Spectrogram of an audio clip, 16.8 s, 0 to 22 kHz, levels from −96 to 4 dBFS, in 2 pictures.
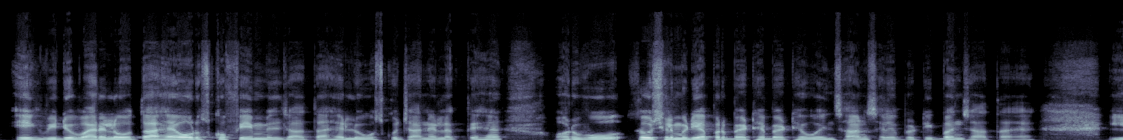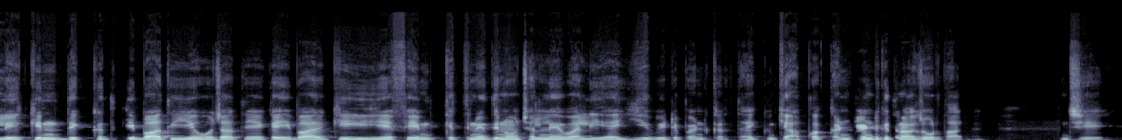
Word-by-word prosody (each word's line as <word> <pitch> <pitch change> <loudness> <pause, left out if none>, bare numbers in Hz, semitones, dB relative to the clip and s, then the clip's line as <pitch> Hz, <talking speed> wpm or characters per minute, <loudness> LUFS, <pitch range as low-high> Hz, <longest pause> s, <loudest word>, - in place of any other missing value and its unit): एक 135 +1 +2
video 130 +1 +1
viral 120 +4 +4
होता 120 +3 +4
है 150 +4 +4
और 165 -3 +7
उसको 170 +6 -4
फ़ेम 130 -1 +2
मिल 110 -1 -3
जाता 110 +4 -4
है 150 +1 -3
लोग 125 -3 -2
उसको 120 +1 -8
जाने 105 +4 -3
लगते 120 +2 -6
हैं 175 +2 -1 0.4
और 120 0 -3
वो 160 +3 +1 0.3
सोशल 150 0 +6
मीडिया 140 0 +5
पर 150 - +2
बैठे-बैठे 120 -1 -1
वो 125 -1 -3
इंसान 120 +9 -3
सेलिब्रिटी 110 +5 -8
बन 105 -3 -1
जाता 95 +1 -9
है। 110 - -16 0.6
लेकिन 145 +8 +2
दिक्कत 130 +6 -2
की 175 - +4
बात 140 +2 +6
ये 160 +4 +2
हो 165 -2 +2
जाती 150 +2 -2
है 160 - -1
कई 150 -1 +2
बार 165 +1 +4
कि 175 - -1 0.3
ये 155 - +4
फ़ेम 155 +4 +3
कितने 170 +5 -1
दिनों 140 +2 +2
चलने 130 +2 +1
वाली 130 +2 -1
है 155 0 0
ये 115 -1 -7
भी 140 +4 -5
डिपेंड 105 -6 -8
करता 105 +7 -15
है 140 - -3
क्योंकि 135 0 -4
आपका 130 +5 -3 0.2
कंटेंट 185 - +3
कितना 130 -5 +2
ज़ोरदार 105 -3 -3
है। 120 - -31 0.6
जी। 105 -4 -6
130 Hz, 205 wpm, -24 LUFS, 115-150 Hz, 0.6 s, और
